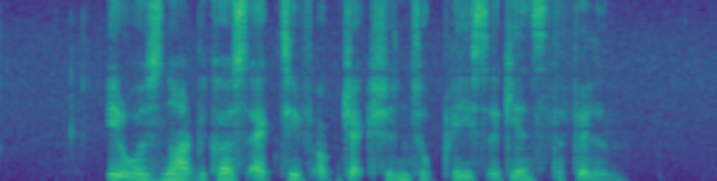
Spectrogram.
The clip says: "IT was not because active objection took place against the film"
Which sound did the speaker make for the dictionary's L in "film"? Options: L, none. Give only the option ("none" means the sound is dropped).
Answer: L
